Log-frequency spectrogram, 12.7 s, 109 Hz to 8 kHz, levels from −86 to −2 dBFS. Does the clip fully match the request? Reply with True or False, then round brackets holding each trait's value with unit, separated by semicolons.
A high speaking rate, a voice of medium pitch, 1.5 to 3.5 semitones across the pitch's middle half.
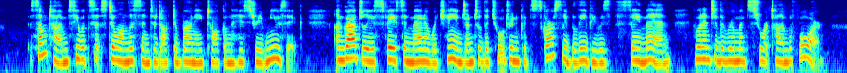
False (210 wpm; 225 Hz; 2.4 semitones)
